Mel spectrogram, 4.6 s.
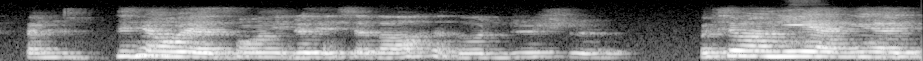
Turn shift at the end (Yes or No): No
